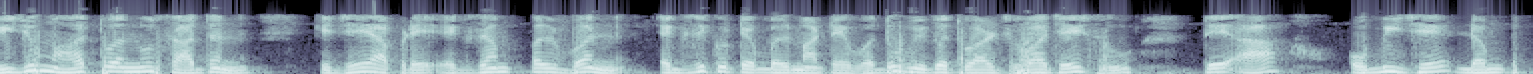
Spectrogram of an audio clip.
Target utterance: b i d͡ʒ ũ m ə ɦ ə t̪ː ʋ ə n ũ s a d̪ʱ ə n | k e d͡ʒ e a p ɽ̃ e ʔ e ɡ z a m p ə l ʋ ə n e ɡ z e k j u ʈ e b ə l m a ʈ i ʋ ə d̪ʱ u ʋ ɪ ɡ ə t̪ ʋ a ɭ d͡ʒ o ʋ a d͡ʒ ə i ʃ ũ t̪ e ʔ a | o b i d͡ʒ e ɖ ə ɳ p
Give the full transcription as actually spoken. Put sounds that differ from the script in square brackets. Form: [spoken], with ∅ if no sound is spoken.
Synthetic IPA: b i d͡ʒ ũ m ə ɦ ə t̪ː ʋ ə n ũ s a d̪ʱ ə n | k e d͡ʒ e a p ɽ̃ e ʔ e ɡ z a m p ə l ʋ ə n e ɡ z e k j u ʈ e b ə l m a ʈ [e] ʋ ə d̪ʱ u ʋ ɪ ɡ ə t̪ ʋ a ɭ d͡ʒ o ʋ a d͡ʒ ə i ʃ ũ t̪ e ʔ a | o b i d͡ʒ e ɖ ə [m] p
